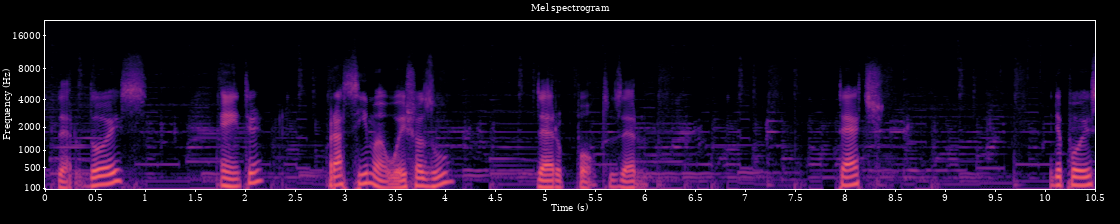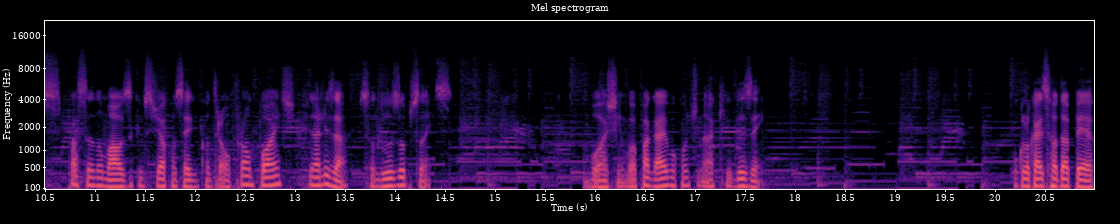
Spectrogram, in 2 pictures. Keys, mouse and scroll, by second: 0.1 0, 0.8 2, 1.9 Return, 4.9-5.3 typing, 7.3 0, 7.9 7, 8.8 Return, 9.5 scroll up 1, 12.0 click, 13.0 click, 13.7 middle click, 14.5 middle click, 15.0 click, 15.7 click, 16.3 click, 16.9 click, 17.2 scroll down 1, 18.3 scroll up 1, 18.9 scroll up 1.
